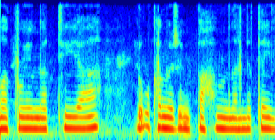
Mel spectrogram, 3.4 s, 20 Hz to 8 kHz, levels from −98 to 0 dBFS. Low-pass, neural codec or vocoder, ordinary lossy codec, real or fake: 7.2 kHz; codec, 16 kHz, 2 kbps, FunCodec, trained on Chinese and English, 25 frames a second; none; fake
